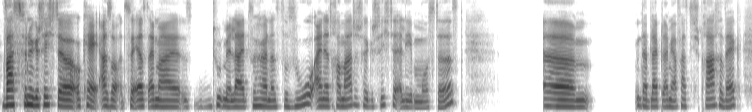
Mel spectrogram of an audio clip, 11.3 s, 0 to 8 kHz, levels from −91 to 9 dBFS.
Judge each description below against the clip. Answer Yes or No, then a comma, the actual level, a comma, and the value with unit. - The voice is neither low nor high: Yes, medium, 175 Hz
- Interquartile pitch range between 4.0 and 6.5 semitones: No, narrow, 2.4 semitones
